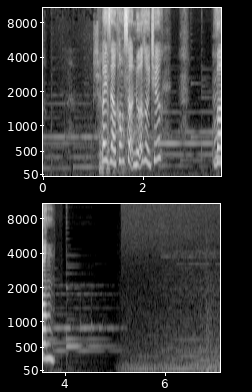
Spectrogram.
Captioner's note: sniffs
